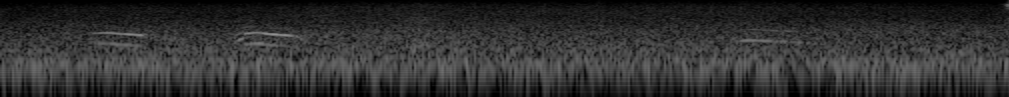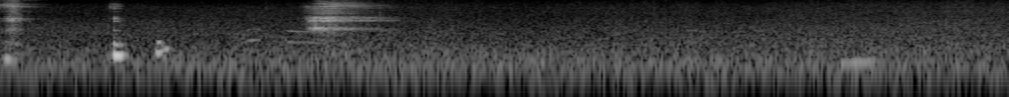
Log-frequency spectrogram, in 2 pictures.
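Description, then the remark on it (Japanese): A few faint, cat-like mewing calls of black-tailed gulls flying over the sea drift in over a steady wash of surf, with several sharp knocks partway through. “あの海猫たちって何考えながら飛んでるのかな”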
